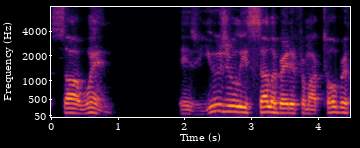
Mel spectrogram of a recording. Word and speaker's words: Samhain: In modern times, Samhain, a Gaelic word pronounced Samhain, is usually celebrated from October 31st to November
